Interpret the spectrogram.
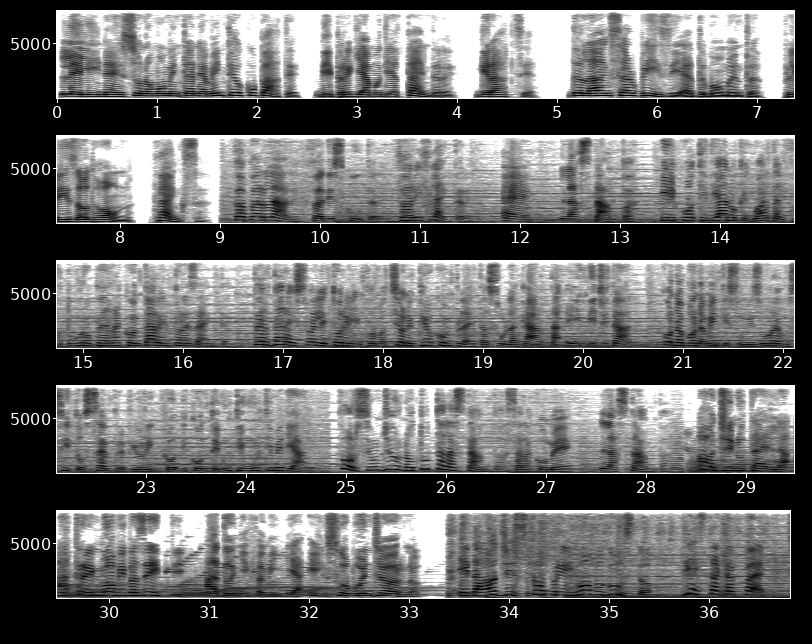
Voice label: italian female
